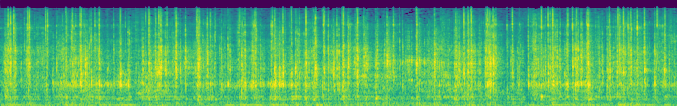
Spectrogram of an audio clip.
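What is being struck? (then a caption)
Plastic computer keyboard. Long red-painted nails tap and type across the keys of a black plastic desktop computer keyboard with a hollow casing, using both hands. A dense, continuous stream of sharp, bright plastic clicks with very short decay runs throughout, with slight rises and dips in intensity.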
